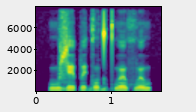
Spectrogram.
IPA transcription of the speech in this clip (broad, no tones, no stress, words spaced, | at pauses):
u ɮepeɡo d̪ukʷʼœːxʷœu̯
